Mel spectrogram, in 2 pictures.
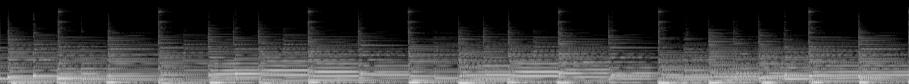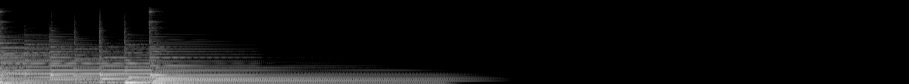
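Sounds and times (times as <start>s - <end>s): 
flute: 0.1s - 11.3s.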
